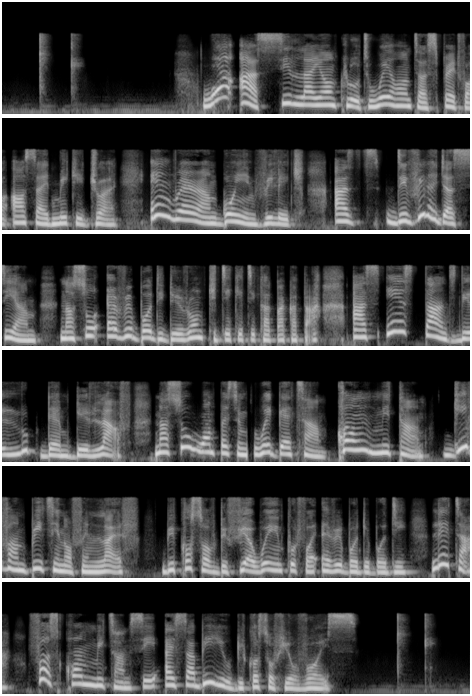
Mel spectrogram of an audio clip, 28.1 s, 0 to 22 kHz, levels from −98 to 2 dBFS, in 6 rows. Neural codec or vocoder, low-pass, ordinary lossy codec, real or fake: codec, 16 kHz, 2 kbps, X-Codec, HuBERT features, trained on balanced general audio; none; none; fake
